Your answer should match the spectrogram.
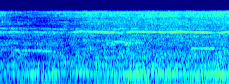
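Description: Faint background noise: a low rumble that swells through the second half, with a faint steady high-pitched tone.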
